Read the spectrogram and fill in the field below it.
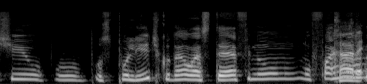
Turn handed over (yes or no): yes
